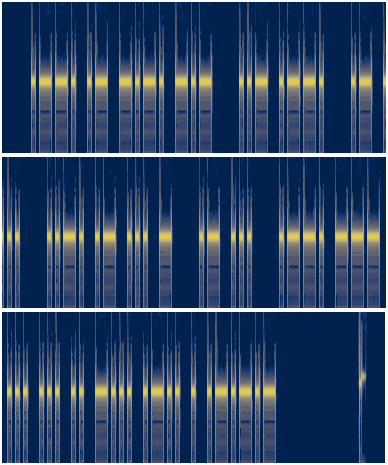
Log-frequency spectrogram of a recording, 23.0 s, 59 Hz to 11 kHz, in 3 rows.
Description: Morse code, heard as a keyed tone, about 15 wpm, 700 Hz. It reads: PACK UP AS FAST AS POSSIBLE.
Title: Sentences from Top 1300 Words 15wpm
